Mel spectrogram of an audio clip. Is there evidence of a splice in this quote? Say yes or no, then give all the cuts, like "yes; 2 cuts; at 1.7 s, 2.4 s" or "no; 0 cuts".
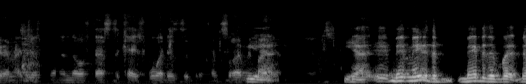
no; 0 cuts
